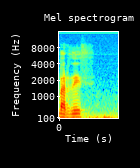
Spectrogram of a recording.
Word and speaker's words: Barthes: Dice Roland Barthes, esa es la pronunciación correcta, no es Barthes. Se escribe Barthes, pero se pronuncia Roland Barthes.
